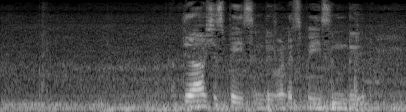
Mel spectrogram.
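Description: A car's armrest lid clicks open.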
